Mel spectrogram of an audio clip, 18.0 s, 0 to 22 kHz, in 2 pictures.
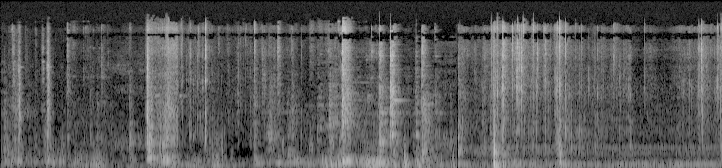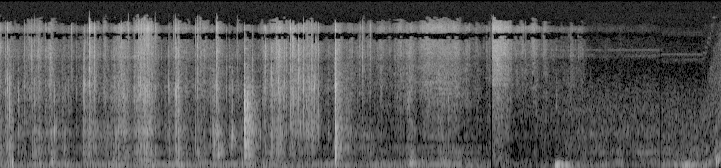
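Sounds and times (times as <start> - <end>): plastic packaging crinkling and tearing: 2.0 - 3.2, 5.8 - 16.1.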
